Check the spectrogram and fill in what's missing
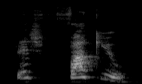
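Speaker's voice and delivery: mock heated yell. Retelling a fight with a woman on the mic: retelling her own yell. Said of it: "So as I'm yelling".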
